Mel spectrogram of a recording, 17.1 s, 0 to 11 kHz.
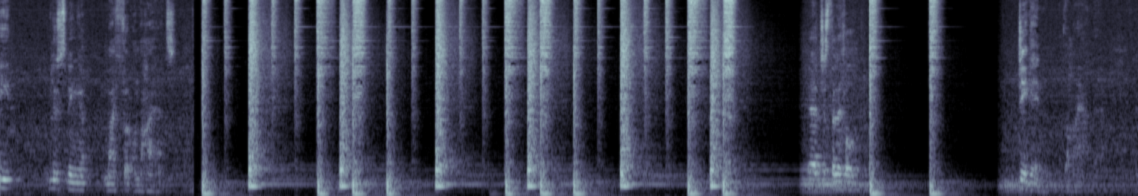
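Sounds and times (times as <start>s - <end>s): bass drum: 3.0s - 4.1s, 4.8s - 6.8s, 7.4s - 14.6s
snare and floor tom backbeat: 3.0s - 11.6s, 12.9s - 14.4s.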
